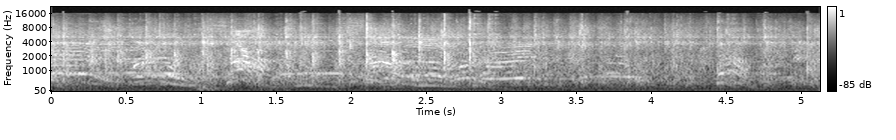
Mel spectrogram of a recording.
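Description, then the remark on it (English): A crowd claps hard and steadily for several seconds, the dense applause mixed with shouts and cheering voices, loud throughout. “Every man in here ought to clap as hard as you can clap.”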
